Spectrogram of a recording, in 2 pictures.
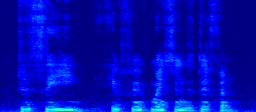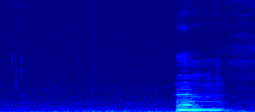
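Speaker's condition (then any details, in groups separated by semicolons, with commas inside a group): Brain injury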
